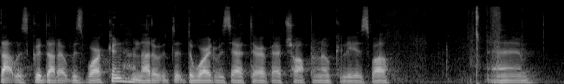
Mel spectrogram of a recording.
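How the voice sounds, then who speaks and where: This voice has an Irish accent and ordinary pitch variation. The pace is fairly quick. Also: man, very deep, low pitch for a man. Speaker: council economic development coordinator. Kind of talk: conference presentation. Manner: halting.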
